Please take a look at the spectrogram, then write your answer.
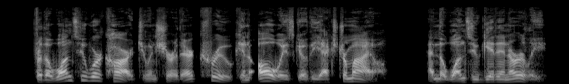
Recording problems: thin; very; fading below 500 Hz

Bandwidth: 15 kHz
